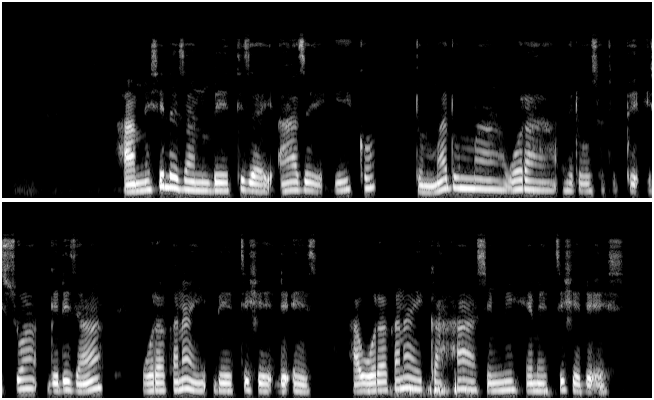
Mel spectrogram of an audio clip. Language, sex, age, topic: Gamo, male, 18-24, agriculture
